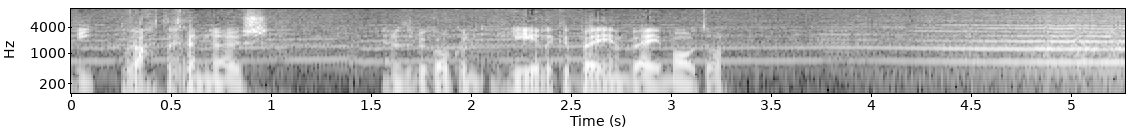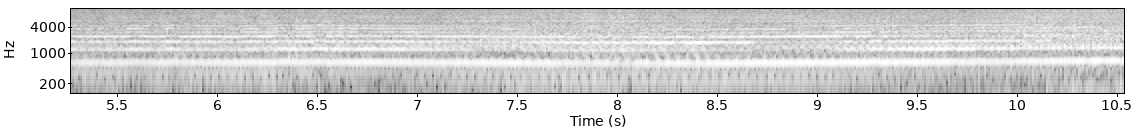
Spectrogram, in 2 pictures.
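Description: A racing car engine screams at high revs, growing louder.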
